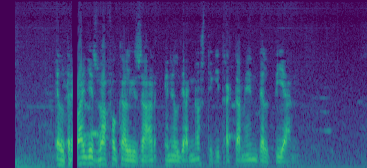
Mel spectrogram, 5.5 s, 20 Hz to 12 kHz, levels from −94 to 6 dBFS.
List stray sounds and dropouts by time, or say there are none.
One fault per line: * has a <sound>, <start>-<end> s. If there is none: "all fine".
* has a dropout, 1.1-1.2 s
